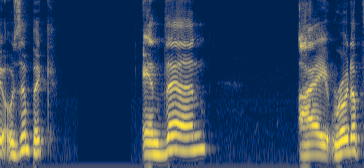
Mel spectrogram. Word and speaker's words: Ozempic: Listener Josh writes in and he says, long O in Ozempic. Do your research. Followed up by listener Matt, who says, Ozempic, like Olympic.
